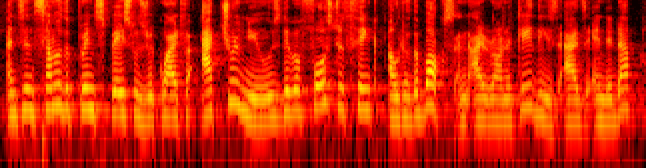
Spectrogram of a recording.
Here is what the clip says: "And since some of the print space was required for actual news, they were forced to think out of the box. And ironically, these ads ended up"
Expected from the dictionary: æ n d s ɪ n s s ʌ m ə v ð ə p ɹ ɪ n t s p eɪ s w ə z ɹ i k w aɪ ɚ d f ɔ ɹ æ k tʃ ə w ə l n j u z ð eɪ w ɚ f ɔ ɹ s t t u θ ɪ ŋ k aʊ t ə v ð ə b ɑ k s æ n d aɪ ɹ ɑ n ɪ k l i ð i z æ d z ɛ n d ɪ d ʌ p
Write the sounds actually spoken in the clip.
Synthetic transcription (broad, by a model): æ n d s ɪ n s s ʌ m ə v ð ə p ɹ ɪ n t s p eɪ s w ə z ɹ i k w aɪ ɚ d f ɔ ɹ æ k tʃ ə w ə l n j u z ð eɪ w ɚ f ɔ ɹ s t t u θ ɪ ŋ k aʊ t ə v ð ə b ɑ k s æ n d aɪ ɹ ɑ n ɪ k l i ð i z æ d z ɛ n d ɪ d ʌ p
